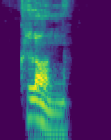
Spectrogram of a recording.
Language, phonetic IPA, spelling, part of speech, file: Polish, [klɔ̃n], klon, noun, Pl-klon.ogg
